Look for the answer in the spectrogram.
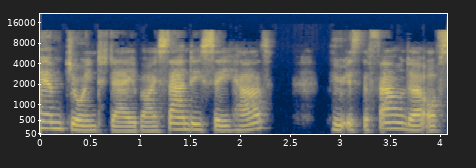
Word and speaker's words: Sehhat: So the organization is called Sehhat.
